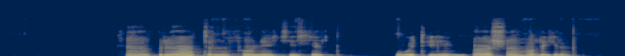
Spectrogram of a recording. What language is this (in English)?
Central Kurdish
